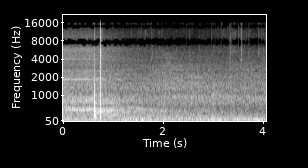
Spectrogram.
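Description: A sharp double click as the emergency-stop push button is pressed, cutting the 24-volt power. The small 24-volt cooling fan's hum then winds down in pitch and fades.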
